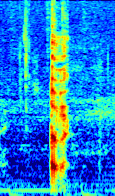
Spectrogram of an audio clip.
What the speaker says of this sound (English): Taco burp.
